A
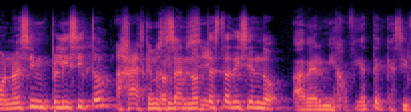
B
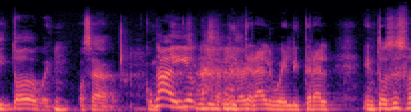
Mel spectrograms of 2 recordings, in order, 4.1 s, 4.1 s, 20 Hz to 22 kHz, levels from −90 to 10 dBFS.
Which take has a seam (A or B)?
B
